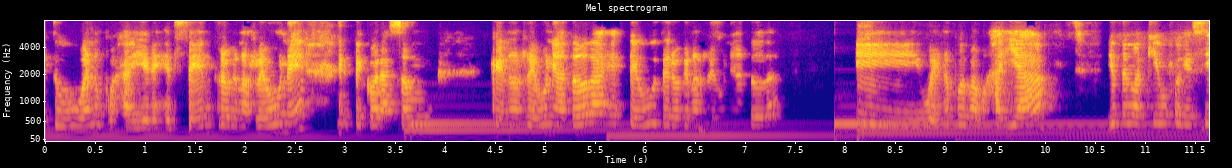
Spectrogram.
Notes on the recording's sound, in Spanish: Charla vía Streaming, Instagram Live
